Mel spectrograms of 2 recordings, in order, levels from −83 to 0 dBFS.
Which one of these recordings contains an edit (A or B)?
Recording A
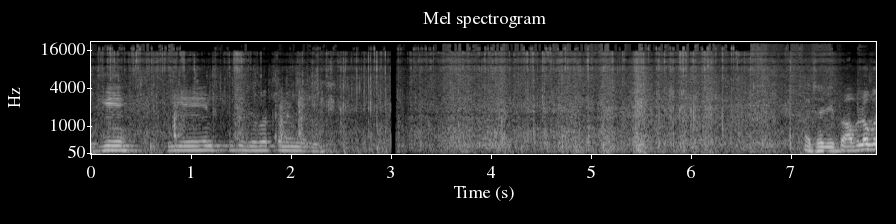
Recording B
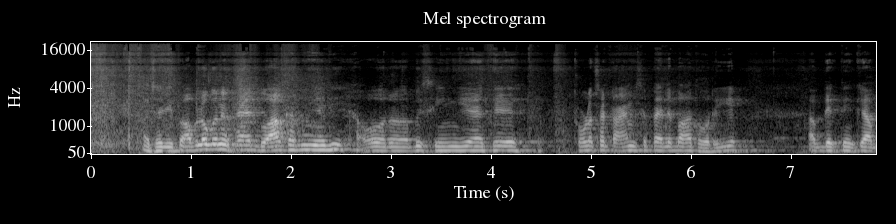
A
